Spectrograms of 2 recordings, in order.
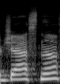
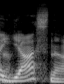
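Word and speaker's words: Jasnah: I did call her Jasna for a couple of chapters and then I spoke to you and you were like, "Oh yeah, Yasna or Yasna." I've been saying Yasna. Yeah, Yasna. Yasna. Yasna. Same same thing. It just is the soft J. Yes, exactly. The soft. It's a y y.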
